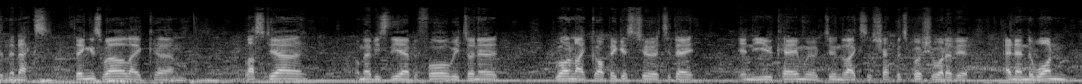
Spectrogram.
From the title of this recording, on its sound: BACKSTAGE Live at Electric Picnic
